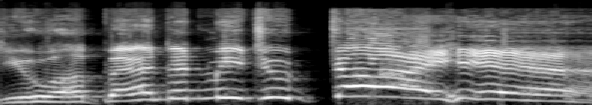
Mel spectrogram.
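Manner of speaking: booming, thundering voice, very high and very loud. Voicing a magical voice as the room rumbles: booming voice. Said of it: "the thaumaturgy voice booms".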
